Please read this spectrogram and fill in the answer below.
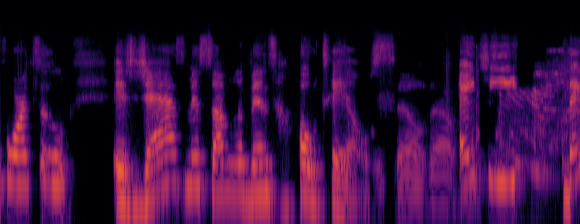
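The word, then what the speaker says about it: Heaux: that i'm looking forward to is jasmine sullivan's hotels they spell it the way y'all do actually h-e-a-u-x that's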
